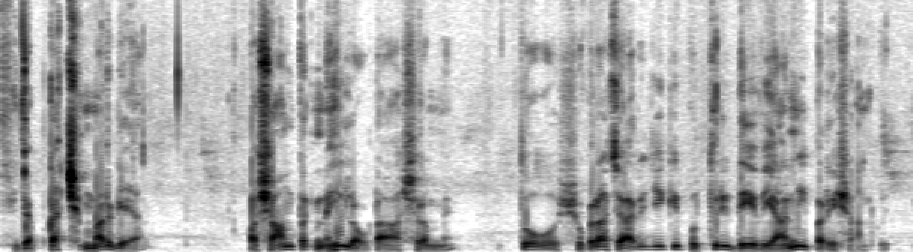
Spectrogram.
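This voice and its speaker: A man's pitch swings very widely. He speaks at a fairly slow pace. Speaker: guest. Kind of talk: interview answer, storytelling. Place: home room. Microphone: lapel.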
